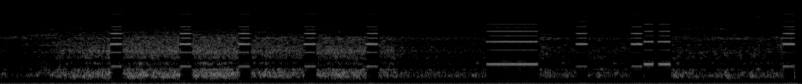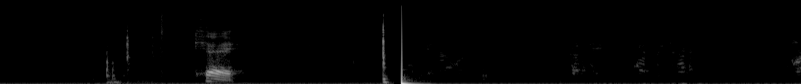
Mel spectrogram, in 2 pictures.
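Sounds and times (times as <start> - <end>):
radio static hissing: 0.0 - 8.0
short electronic beeps: 1.1 - 4.0, 4.8 - 6.8, 7.7 - 8.0.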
